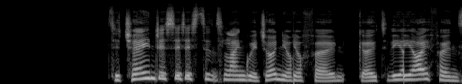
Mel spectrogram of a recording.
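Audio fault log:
0.74–0.84, 1.84–1.94, 2.94–3.04 and 4.04–4.14 s: overlapping chunks. The speech was handled in 1.0 s blocks, and each new block begins 100 ms before the previous one finished, so the same 100 ms of audio is played twice at every join. The joins fall 1.1 s apart, giving a regular stutter or click where the repeated stretch butts against the earlier copy.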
